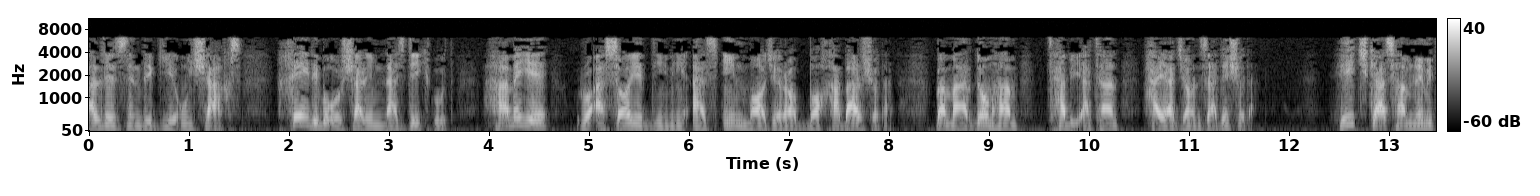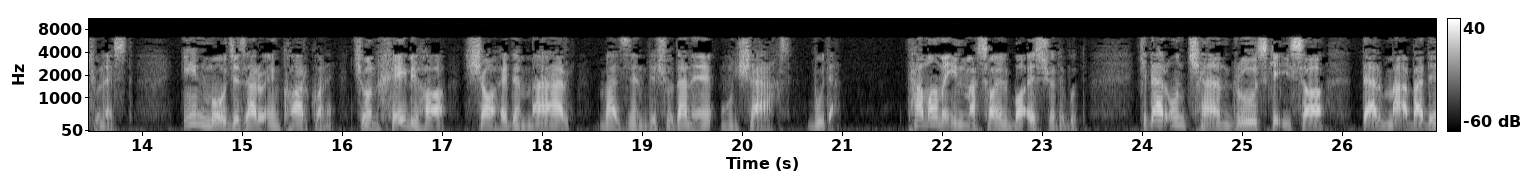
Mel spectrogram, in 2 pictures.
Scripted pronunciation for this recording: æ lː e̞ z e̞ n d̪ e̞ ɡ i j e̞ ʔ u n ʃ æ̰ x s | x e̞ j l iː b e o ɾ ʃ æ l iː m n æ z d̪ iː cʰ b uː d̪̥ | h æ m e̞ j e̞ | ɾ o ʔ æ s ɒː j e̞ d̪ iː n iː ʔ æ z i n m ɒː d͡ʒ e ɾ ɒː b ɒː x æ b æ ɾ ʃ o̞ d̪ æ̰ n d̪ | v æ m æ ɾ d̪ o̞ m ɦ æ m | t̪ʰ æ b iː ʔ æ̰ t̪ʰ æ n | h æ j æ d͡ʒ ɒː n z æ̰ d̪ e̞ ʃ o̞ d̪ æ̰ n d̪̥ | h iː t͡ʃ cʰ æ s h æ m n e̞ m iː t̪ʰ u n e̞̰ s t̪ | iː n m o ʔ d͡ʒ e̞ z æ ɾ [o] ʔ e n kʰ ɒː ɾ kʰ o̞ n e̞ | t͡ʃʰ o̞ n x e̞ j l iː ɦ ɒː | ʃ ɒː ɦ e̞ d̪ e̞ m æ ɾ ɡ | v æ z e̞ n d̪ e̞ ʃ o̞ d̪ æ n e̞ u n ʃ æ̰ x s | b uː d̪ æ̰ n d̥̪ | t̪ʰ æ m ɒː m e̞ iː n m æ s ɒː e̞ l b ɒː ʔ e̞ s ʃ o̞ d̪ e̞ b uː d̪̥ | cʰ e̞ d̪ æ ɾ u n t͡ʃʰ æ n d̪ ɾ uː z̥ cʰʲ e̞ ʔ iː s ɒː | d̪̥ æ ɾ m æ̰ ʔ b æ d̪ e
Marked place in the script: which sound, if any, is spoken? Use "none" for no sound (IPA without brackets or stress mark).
o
